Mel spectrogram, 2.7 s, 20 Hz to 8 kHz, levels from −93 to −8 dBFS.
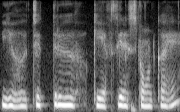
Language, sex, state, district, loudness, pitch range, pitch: Hindi, female, Himachal Pradesh, Shimla, -16 LUFS, 190-215 Hz, 200 Hz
